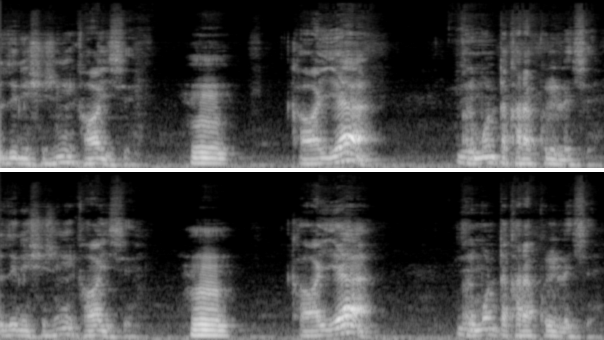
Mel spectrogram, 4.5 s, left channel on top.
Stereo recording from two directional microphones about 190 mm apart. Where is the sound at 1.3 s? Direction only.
40° right (ahead or behind).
